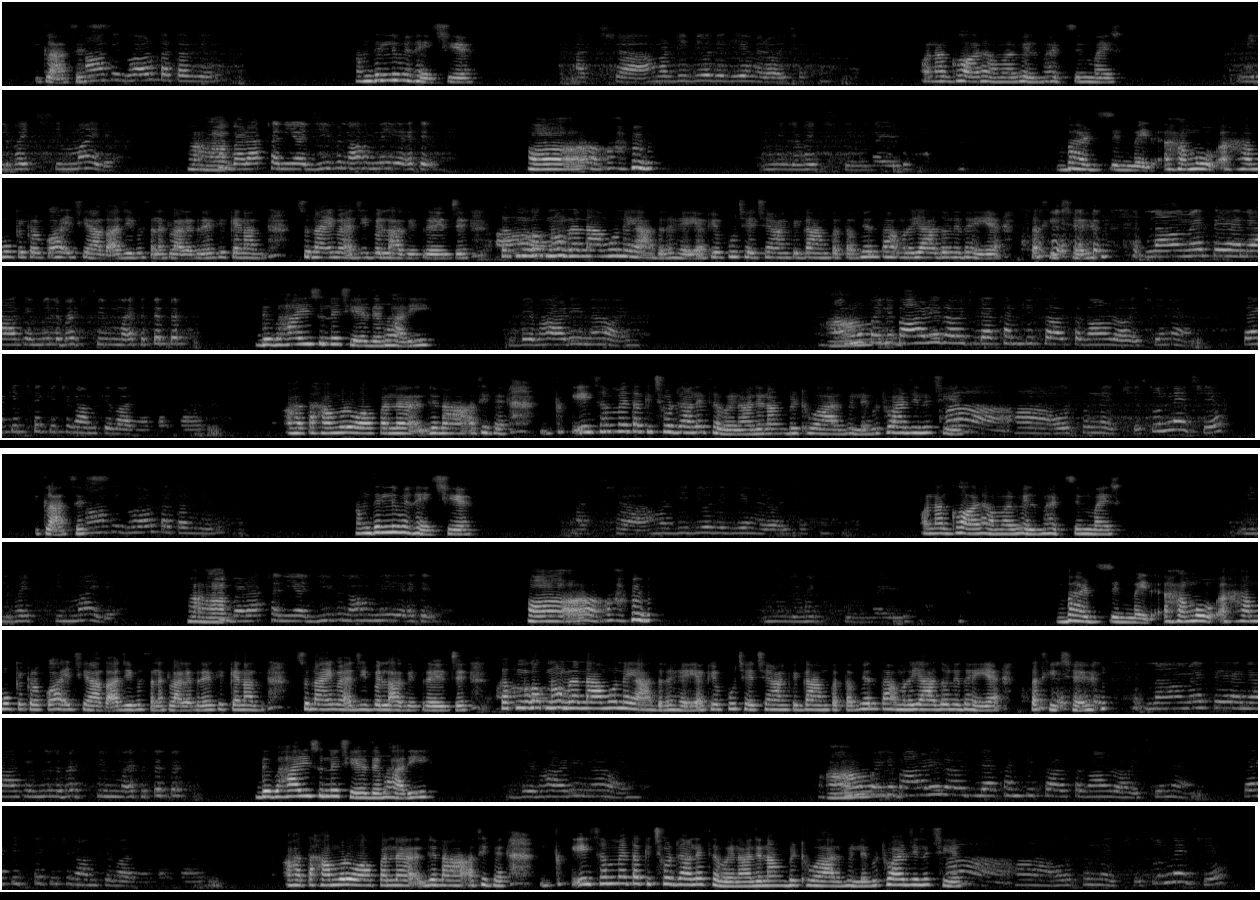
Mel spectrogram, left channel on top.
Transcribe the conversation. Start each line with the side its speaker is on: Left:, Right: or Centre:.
Right: क्लासेस
Left: अहाँके घर कतऽ भेल
Right: हम दिल्ली मे रहै छियै।
Left: अच्छा हमर दीदीयो दिल्लीएमे रहै छैथ।
Right: ओना घर हमर भेल भटसिमैर
Left: मिल भट सिम्मैर
Right: हँ
Left: बड़ा कनि अजीव नाम ने ऐय
Right: हँ अ अऽ
Left: मिल भइ सि मार,
Right: ह, बडसीमैर, हमूँ, हमहूँ केकरो कहै छियै ने तऽ, अजीब सनक लागैत रहै छै, कि केना, सुनाय मे अजीबे लागैत रहै छै
Left: हँ
Right: कखनो- कखनो हमरा नामो नै याद रहैया केओ। पूछे छै आहाँके गाम कतऽ भेल तऽ हमरा यादो नै रहैया।
Left: ह-ह-ह
Right: कथी छै
Left: नाम तेहन है आहाँके मिलभटसिम्मर।
Right: देभारी सुनने छियै देभारी?
Left: देभारी नैय।
Right: हँ
Left: हमहूँ पहिले बाहरे रहै छेलियै एखन किछ सालसँ गाँव रहै छियै ने। तैं किछे- किछे गाम के बारे मे पता अइ।
Right: आहाँ तऽ हमरो अपन जेना अथि भेल ई सबमे तऽ किछो जानैत- हेबै नऽ जेना बिठुआर भेलेै बिठुआर जने छियै।
Left: हँ हँ ओ सुनने छियै सुनने छियै।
